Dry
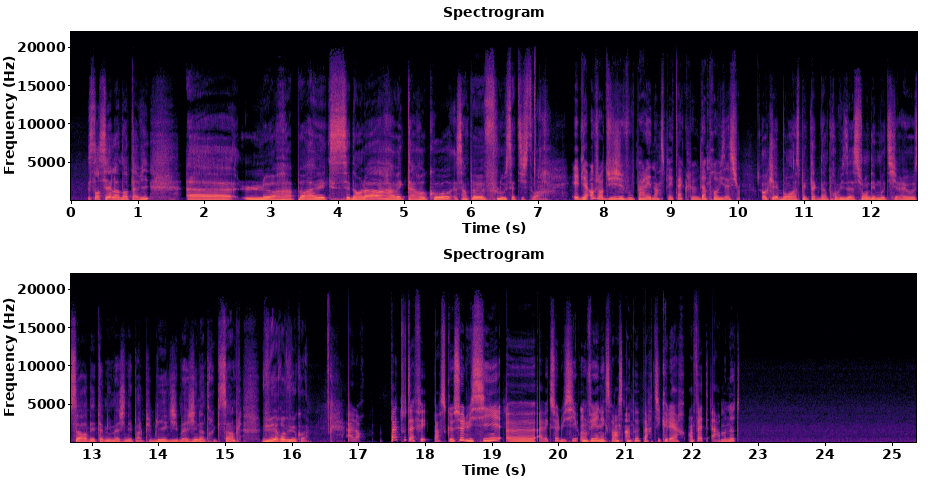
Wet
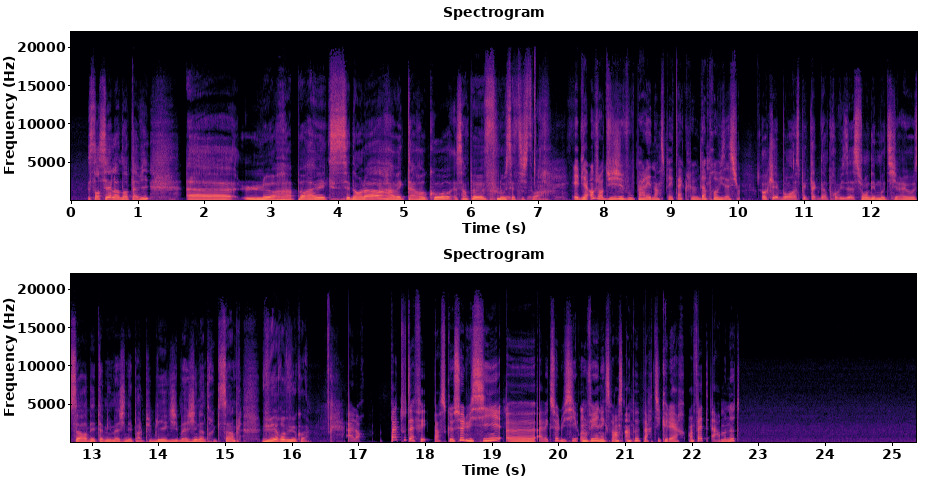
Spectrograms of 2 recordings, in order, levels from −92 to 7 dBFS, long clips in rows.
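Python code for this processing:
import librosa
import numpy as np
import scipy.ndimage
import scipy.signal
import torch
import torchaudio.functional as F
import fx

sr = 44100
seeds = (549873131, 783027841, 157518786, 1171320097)

y = fx.echo_throw(x, sr, start_s=5.73, length_s=0.66, ms=410, feedback_pct=40, wet_db=-13.5)
y = fx.highpass(y, sr, hz=260.0, slope=12, at=(10.42, 11.87))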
